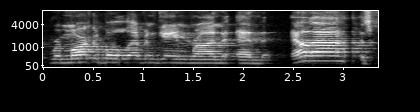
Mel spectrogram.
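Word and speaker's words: Elly: 11 game Run remarkable 11 game Run and Ella it's spelled Ellie but it's pronounced Ella De La Cruz unbelievable 21 year old kid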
